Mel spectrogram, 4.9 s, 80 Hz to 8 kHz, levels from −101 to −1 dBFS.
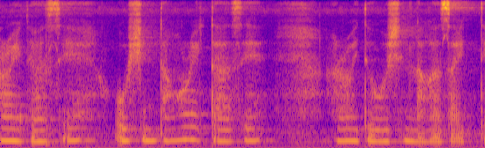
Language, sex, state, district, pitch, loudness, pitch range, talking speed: Nagamese, female, Nagaland, Dimapur, 235 Hz, -22 LUFS, 225-245 Hz, 125 wpm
